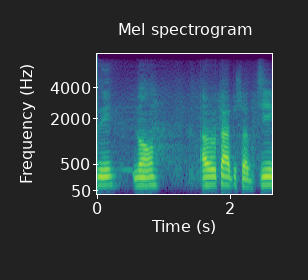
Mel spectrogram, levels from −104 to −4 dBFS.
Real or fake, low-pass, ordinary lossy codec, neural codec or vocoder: fake; 7.2 kHz; none; codec, 16 kHz, 0.5 kbps, FunCodec, trained on Chinese and English, 25 frames a second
